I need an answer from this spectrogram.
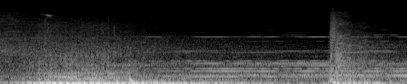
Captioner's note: metallic ambience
